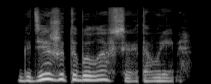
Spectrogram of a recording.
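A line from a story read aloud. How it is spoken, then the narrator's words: Plain. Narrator (Russian): спросил я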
